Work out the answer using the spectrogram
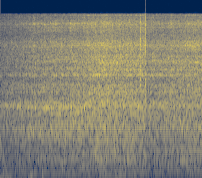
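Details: Engine idling: steady high hissing whir over a quiet idle with no knocking, from the front accessory drive; a bearing is suspected, not confirmed.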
